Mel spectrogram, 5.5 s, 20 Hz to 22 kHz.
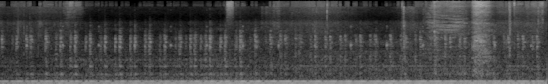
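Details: Nissan 370Z with STILLEN supercharger: deep rhythmic knock, about three to four per second, over a steady idle, coming and going; seems to rise with rpm and stops around 3k rpm, possibly louder in rain; suspected engine, cause unknown.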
